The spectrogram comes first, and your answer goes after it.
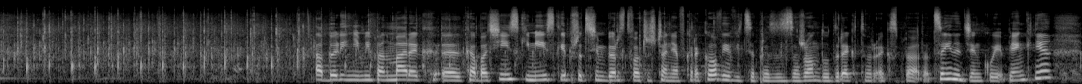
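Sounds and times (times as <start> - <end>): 
audience applause for panel guests: 0.0 - 7.0
speech: 3.2 - 10.8.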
